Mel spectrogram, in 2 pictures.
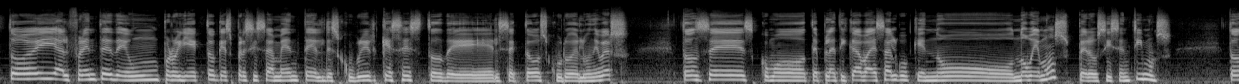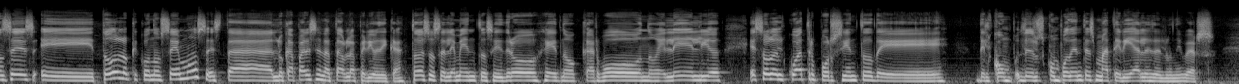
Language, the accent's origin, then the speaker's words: Spanish; Ciudad del Carmen, Campeche, Mexico; Soy oriunda de una pequeña isla llamada Ciudad del Carmen, en el Golfo de México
